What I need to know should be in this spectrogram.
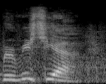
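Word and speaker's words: Burisma: with the burmese executives so this uh burmesia bermusia they say pronounce it borisia a real beautiful company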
